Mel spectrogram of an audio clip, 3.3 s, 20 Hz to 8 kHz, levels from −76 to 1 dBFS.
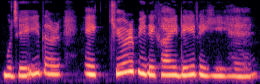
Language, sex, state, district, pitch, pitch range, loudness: Hindi, female, Arunachal Pradesh, Lower Dibang Valley, 255 Hz, 235-280 Hz, -13 LUFS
